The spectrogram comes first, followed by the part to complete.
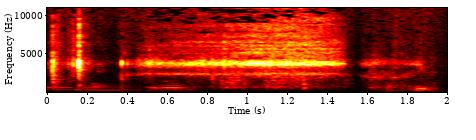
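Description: A girl humming a low note softly, then a breathy hiss with a whistling edge lasting about a second.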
